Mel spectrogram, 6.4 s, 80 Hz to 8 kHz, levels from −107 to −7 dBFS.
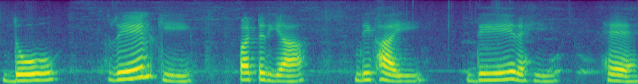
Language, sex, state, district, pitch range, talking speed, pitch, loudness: Hindi, female, Himachal Pradesh, Shimla, 200-245 Hz, 75 wpm, 230 Hz, -16 LUFS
